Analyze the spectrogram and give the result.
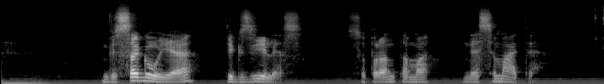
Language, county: Lithuanian, Panevėžys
